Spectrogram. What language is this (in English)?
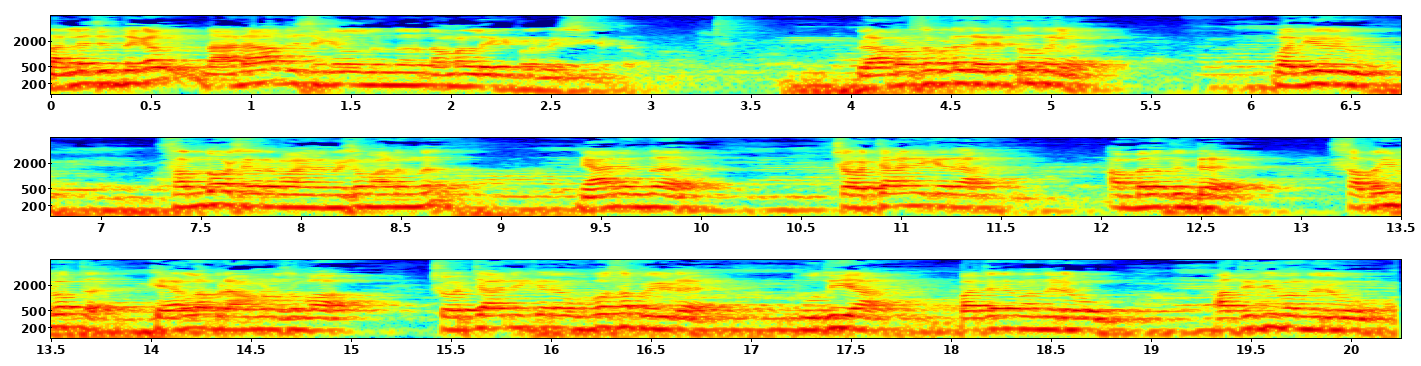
Arabic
